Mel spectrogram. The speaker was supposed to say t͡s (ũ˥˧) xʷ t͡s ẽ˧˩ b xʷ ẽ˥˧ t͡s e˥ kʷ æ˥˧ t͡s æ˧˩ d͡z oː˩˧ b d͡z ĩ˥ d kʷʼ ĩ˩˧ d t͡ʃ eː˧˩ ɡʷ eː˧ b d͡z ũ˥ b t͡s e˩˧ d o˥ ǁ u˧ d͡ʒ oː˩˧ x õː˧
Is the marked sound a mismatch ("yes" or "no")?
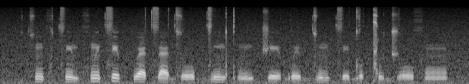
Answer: yes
